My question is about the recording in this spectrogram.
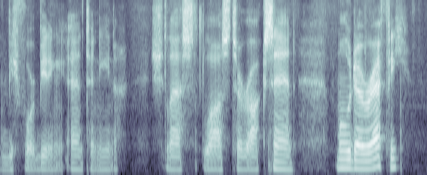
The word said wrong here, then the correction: Modafferi: Can't even say her name. Modafferi. There you go.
